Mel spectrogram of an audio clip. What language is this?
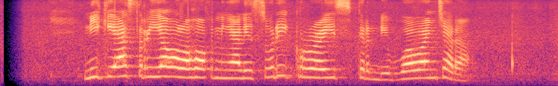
Sundanese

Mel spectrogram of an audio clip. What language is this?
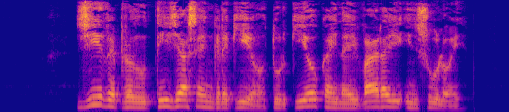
Esperanto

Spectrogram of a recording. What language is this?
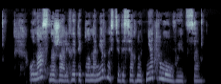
Belarusian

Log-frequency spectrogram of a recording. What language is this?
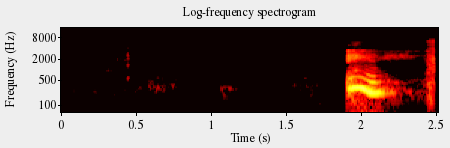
Chinese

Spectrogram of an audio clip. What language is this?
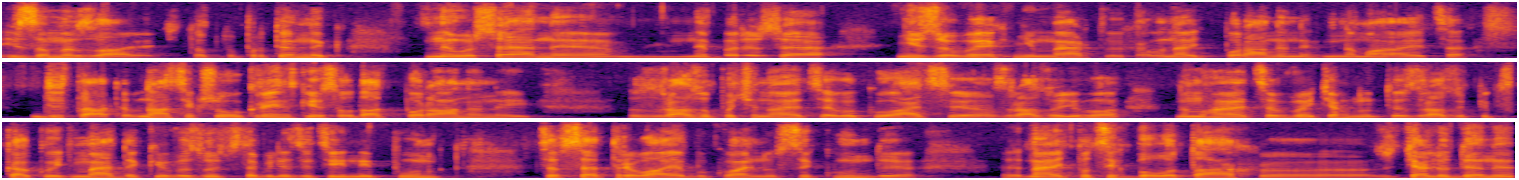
Ukrainian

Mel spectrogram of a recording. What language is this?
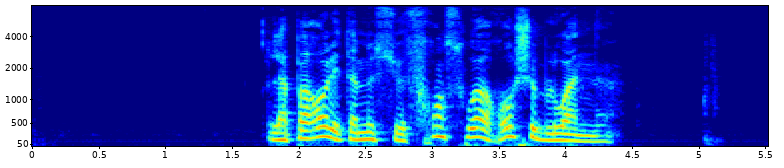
French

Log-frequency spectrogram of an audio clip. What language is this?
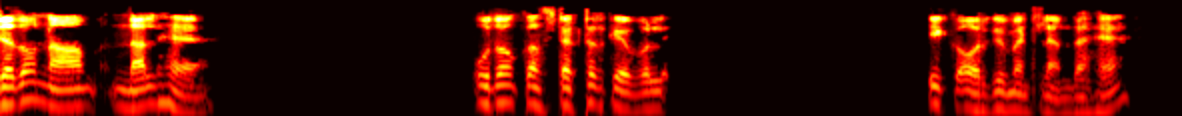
Punjabi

